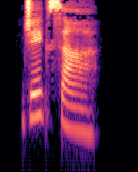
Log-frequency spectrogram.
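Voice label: "jigsaw", spoken word, articulation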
